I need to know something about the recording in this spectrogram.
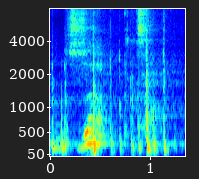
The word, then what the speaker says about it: object: 1, 0, pardon, to object. Et là, object. Donc ce qui est intéressant, c'est que par exemple, là dans to object, on va réduire la voyelle de la première syllabe dans le verbe. Object.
